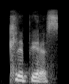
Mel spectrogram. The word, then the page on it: clypeus: Indian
